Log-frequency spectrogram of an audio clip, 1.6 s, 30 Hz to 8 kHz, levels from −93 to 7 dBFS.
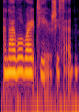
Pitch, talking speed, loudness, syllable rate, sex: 215 Hz, 300 wpm, -18 LUFS, 6.3 syllables/s, female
